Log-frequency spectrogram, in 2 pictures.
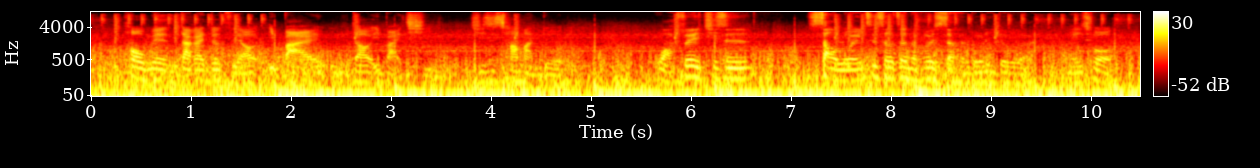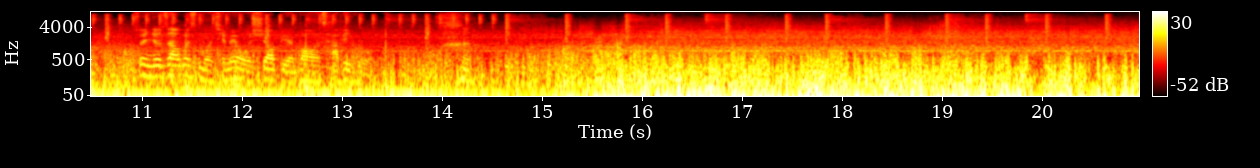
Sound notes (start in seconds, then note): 13.9 laughs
